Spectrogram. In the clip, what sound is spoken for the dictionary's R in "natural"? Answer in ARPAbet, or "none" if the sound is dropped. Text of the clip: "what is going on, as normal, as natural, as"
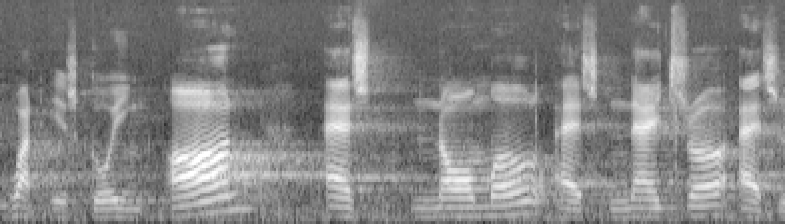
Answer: R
